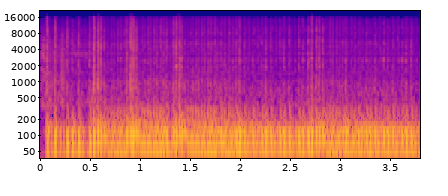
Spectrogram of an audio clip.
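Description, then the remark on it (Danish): A motorcycle engine idles with a steady, throbbing low rumble and a few brief rattling bursts, loud and continuous throughout, with no one talking. “Og ja, jeg tænker selvfølgelig helt specifikt på brugen af motorcykler.”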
